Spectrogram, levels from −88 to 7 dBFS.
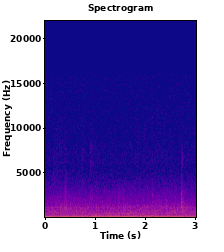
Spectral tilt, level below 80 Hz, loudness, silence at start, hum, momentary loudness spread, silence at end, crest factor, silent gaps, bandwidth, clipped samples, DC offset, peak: -7.5 dB/octave; -36 dBFS; -40 LUFS; 0 s; none; 2 LU; 0 s; 10 dB; none; 8.6 kHz; under 0.1%; under 0.1%; -24 dBFS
